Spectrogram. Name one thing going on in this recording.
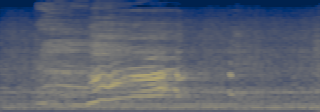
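A woman exclaims loudly through a microphone.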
